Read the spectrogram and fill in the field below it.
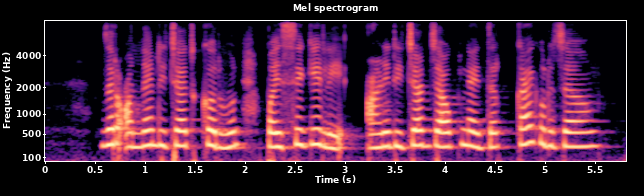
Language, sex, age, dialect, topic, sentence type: Marathi, female, 18-24, Southern Konkan, banking, question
